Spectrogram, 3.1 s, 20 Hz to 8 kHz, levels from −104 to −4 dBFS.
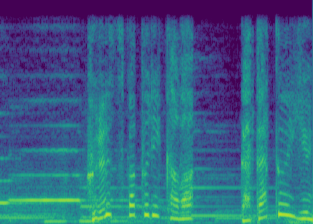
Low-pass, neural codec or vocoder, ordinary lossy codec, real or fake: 7.2 kHz; codec, 16 kHz, 8 kbps, FunCodec, trained on Chinese and English, 25 frames a second; none; fake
